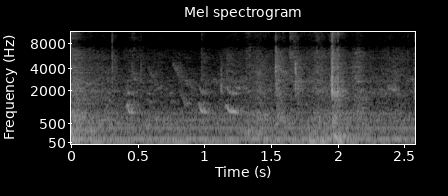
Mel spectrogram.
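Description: A sick, stressed chicken makes a few short chirping clucks, faint and intermittent over a steady low background hum.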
